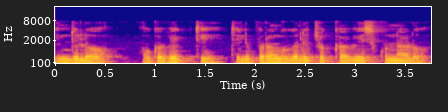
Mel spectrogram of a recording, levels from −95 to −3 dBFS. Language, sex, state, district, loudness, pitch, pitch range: Telugu, male, Telangana, Mahabubabad, -17 LUFS, 125 Hz, 125-130 Hz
